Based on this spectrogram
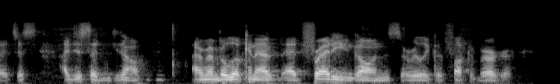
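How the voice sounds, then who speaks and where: A man speaks with an American accent at a fairly low pitch. His intonation stays fairly even. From New York City, the Bronx. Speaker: chef and burger restaurant owner. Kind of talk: interview. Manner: blunt, informal.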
